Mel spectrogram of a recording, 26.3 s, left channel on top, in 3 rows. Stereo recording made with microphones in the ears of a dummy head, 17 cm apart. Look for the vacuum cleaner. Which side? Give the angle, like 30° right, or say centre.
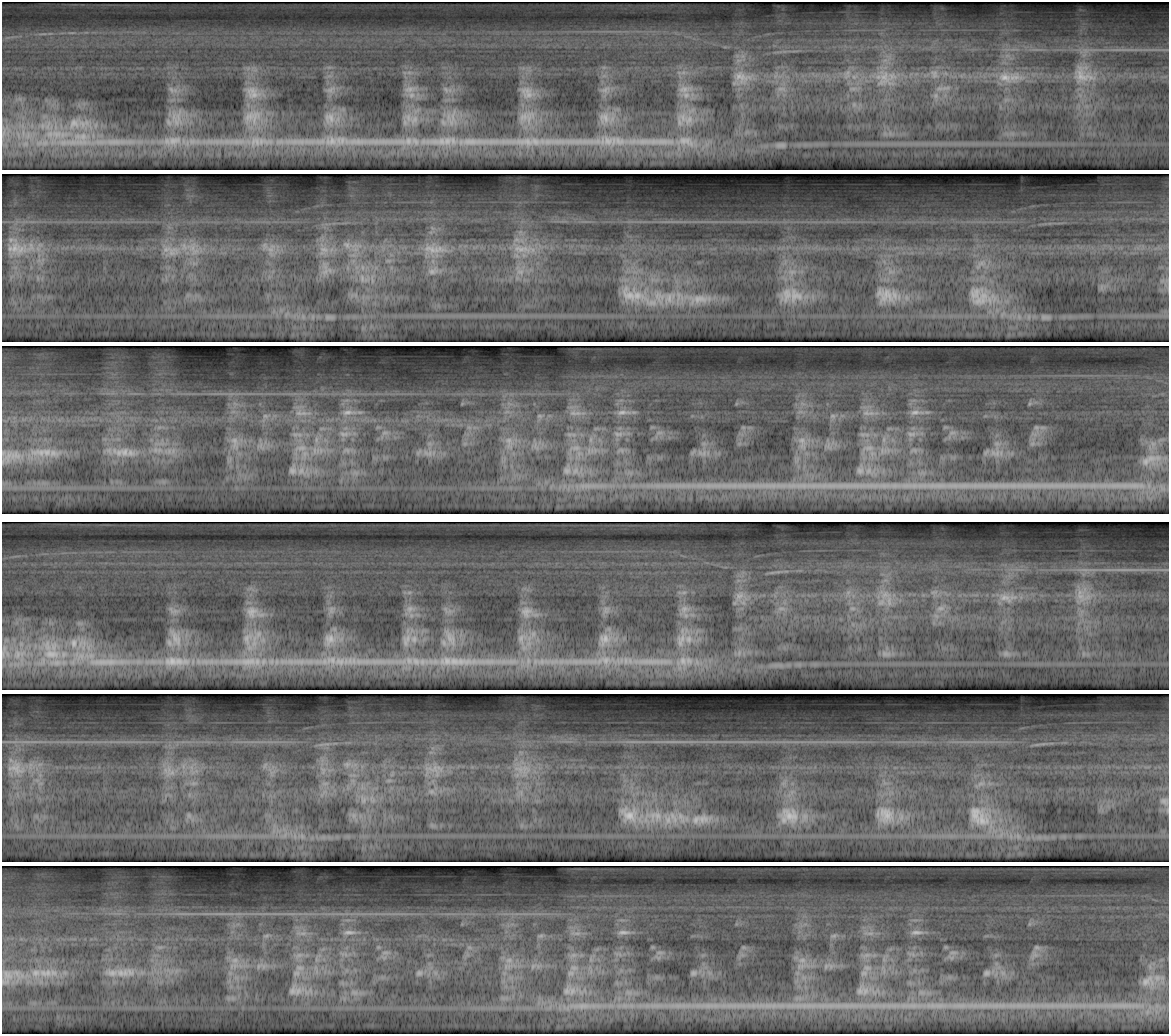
40° right.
